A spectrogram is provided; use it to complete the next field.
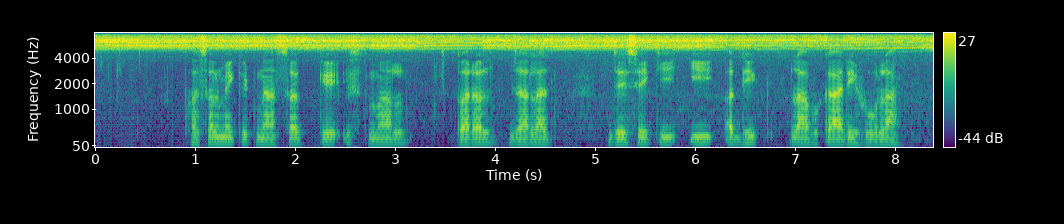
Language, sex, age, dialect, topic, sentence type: Bhojpuri, male, 18-24, Western, agriculture, statement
